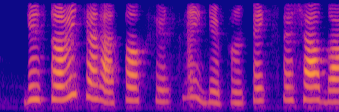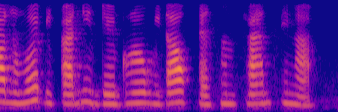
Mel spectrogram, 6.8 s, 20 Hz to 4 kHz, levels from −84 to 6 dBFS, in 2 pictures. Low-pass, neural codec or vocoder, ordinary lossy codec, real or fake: 3.6 kHz; autoencoder, 22.05 kHz, a latent of 192 numbers a frame, VITS, trained on one speaker; none; fake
